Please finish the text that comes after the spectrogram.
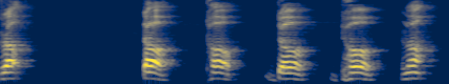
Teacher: पीछे की जो हमारी टंग होती है पीछे की तरफ फोल्ड होती है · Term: मूर्धन्य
